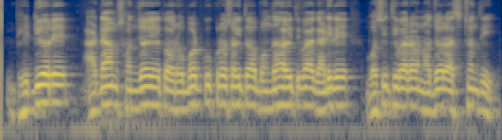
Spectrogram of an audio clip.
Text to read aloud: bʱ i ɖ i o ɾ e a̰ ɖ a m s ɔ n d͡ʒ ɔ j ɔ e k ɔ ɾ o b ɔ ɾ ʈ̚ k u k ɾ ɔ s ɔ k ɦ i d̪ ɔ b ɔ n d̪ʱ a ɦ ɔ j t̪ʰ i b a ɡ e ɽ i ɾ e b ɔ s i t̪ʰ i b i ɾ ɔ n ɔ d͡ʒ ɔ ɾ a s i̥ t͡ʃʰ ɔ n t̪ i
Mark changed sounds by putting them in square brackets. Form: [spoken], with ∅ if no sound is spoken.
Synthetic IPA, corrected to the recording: bʱ i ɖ i o ɾ e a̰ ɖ a m s ɔ n d͡ʒ ɔ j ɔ e k ɔ ɾ o b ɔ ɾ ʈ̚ k u k ɾ ɔ s ɔ [∅] ɦ i [t̪] ɔ b ɔ n d̪ʱ a ɦ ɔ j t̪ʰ i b a ɡ [a] ɽ i ɾ e b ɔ s i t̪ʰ i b [a] ɾ ɔ n ɔ d͡ʒ ɔ ɾ a s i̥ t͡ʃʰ ɔ n t̪ i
